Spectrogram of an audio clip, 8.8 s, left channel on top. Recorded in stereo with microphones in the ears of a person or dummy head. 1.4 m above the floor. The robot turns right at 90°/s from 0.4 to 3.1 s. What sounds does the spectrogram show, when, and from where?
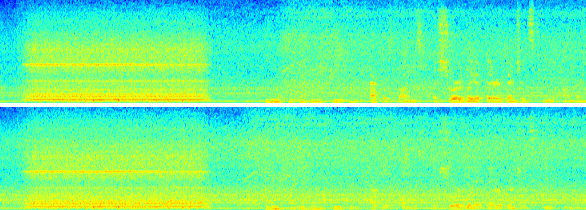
4.0 s a woman speaking: 50° left (ahead or behind), 7.5 m
5.5 s a man speaking: 75° left (ahead or behind), 2.5 m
